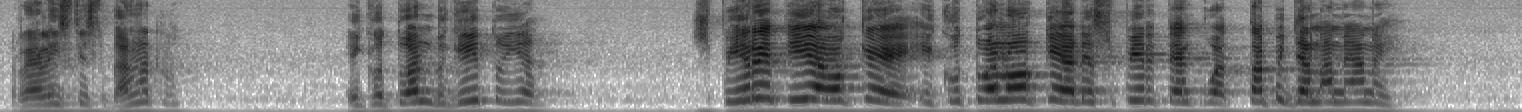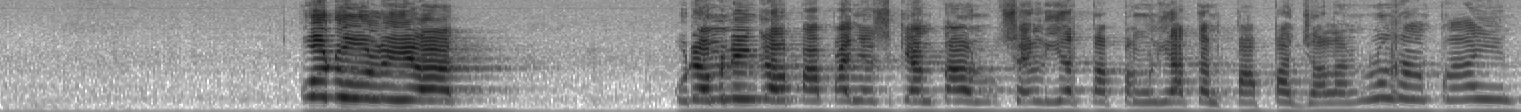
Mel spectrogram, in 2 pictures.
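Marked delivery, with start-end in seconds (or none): 3.5-15.1 loud, high, laughing sermon push; preaching at full force. Acted. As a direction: drive it at the crowd, half joking. (khotbah keras dan bersemangat)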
